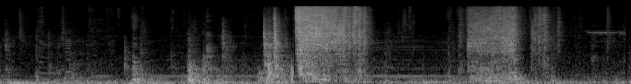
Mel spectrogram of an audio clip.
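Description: Cloth (gaffer) tape being pulled off the roll in two rasping tears, each under a second, with a few light knocks of handling as a cable is taped to the wall.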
